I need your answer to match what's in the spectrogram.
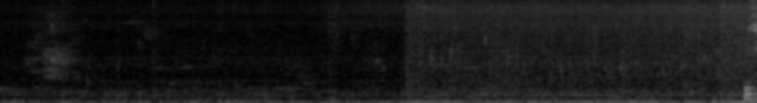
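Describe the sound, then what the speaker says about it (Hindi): Chicken tikkis sizzle in hot oil over a medium flame. A steady, quiet frying hiss swells louder partway through as more patties go into the pan, with no talking. "ऑयल हमारा अच्छी तरह गर्म हो चुका है। अब एक एक टिक्की डाल लेंगे।"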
